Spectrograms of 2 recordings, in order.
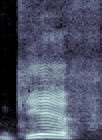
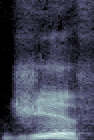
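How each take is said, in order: First: It starts with a hard G sound. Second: It starts with a soft J sound. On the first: The speaker calls it right. "I stick with" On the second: The speaker calls it wrong. "pronounces it with with a J, with a soft G sound"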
